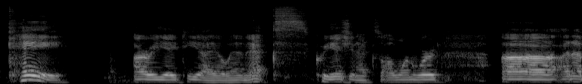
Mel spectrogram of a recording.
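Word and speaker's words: KreationX: They spell it with a K. It's K-R-E-A-T-I-O-N-X. Creation X, all one word.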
